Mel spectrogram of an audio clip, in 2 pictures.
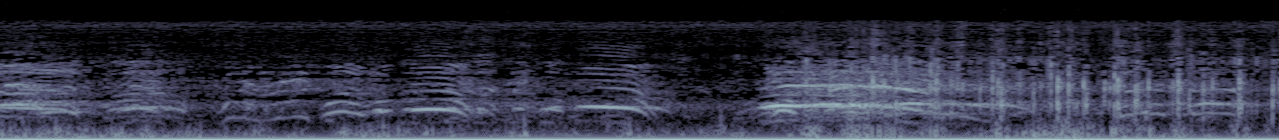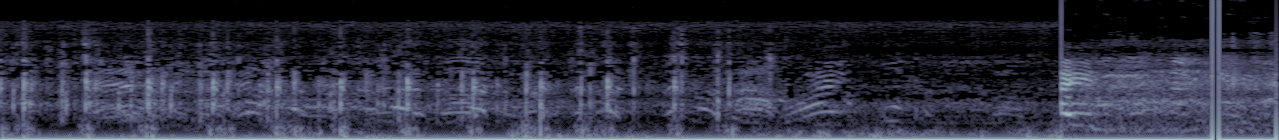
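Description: Voices shouting across a soccer pitch, heard over a steady low rumble on the field camera's microphone. The shouts are strongest in the first five seconds and then give way to a run of short knocks and scuffs. The sound changes abruptly near the end as the footage cuts to another recording.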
